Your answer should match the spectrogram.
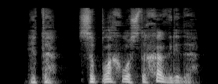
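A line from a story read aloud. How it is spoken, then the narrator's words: Whisper. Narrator (Russian): прошептал он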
